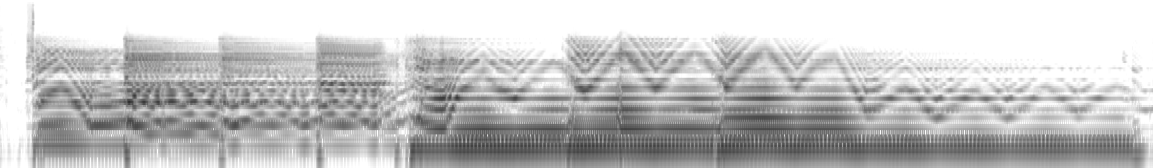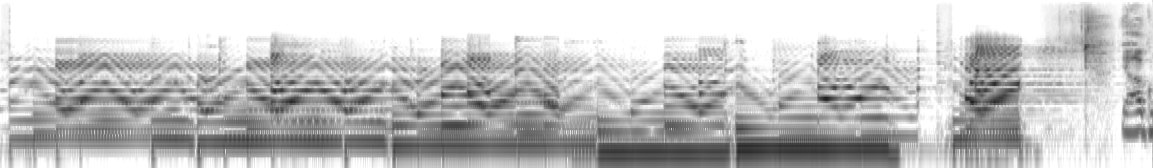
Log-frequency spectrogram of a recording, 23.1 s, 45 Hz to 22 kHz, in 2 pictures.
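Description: An electric guitar plays chords and melodic lines through a Boss MD-200 modulation pedal, giving a wavering, chorus-like shimmer, with a brief pause midway before the playing resumes, loud.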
